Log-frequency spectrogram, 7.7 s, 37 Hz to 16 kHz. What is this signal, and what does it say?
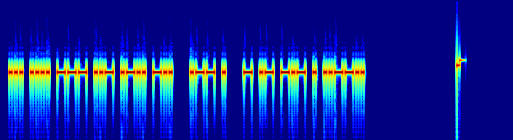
Morse code, heard as a keyed tone, about 30 wpm, 700 Hz. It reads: SHOULD WE TAKE?
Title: Sentences from Top 1000 Words - Review Part 4 - 30wpm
